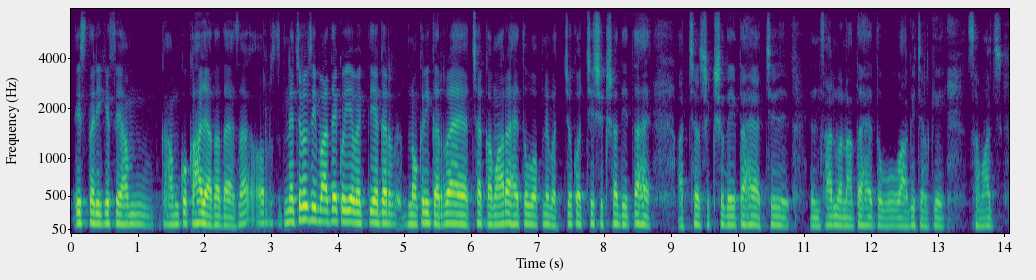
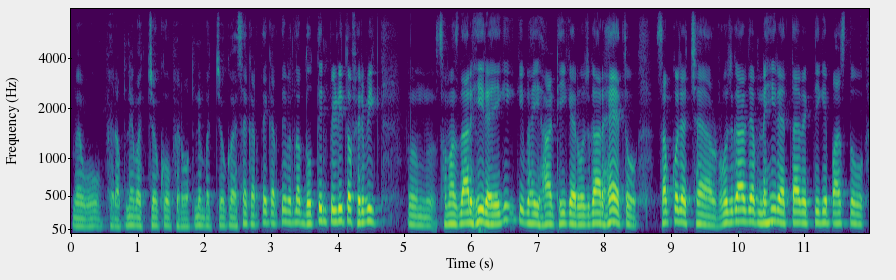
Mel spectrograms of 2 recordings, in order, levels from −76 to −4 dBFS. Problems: constant background noise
